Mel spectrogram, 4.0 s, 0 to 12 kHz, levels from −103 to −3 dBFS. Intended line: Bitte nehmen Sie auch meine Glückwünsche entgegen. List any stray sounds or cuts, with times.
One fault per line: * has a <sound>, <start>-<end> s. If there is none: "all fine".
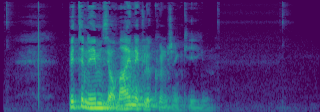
all fine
